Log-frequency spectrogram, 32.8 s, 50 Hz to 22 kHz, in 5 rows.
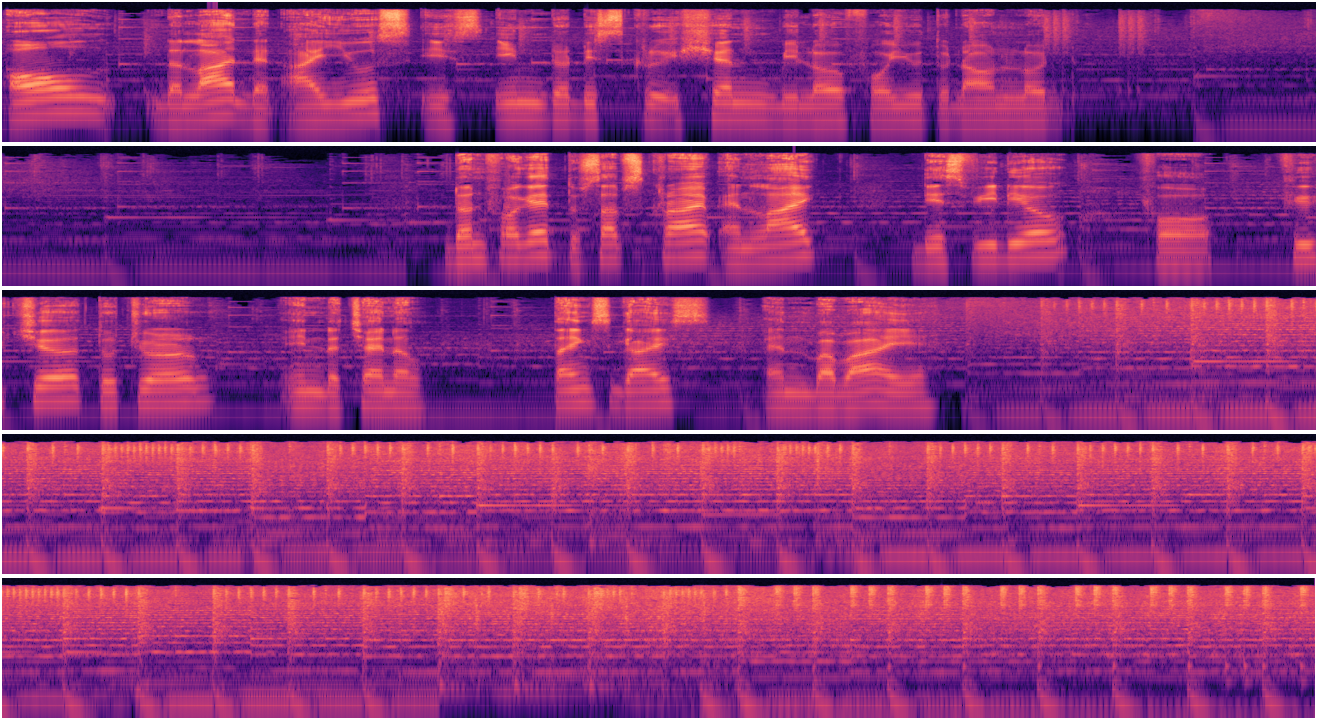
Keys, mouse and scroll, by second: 13.2 click, 14.4 click.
